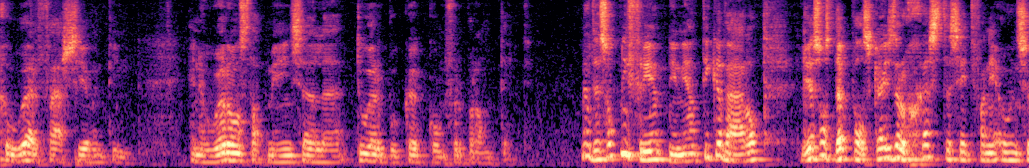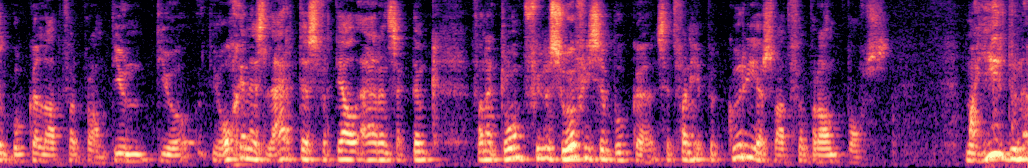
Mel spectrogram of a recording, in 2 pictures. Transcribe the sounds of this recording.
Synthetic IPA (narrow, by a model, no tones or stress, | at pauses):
χəɦuərfærsːiəvəntinɛnəɦuəɾɔnsdɐtmɛnsəɦələtuərbukəkɔmfərbrɐntɦɛt | nəwdətəsoknifriəmtniəndiɐntikəvæːɾəlˠtliəsɔnsdəkvəlˠskœɥsdəɾoχəstəsɦɛtfɐndiʔəwənsəbukəlɑtfərbrɐnt̚dididioχinəslærtəsfərtælˠæːɾənsæk̚dəŋkfɐnəklɔmpfilusuəfisəbukəsətfɐndiəpəkuɾiərsvɐtfərbrɐnt̚bɔs | mɐrɦiːrdun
